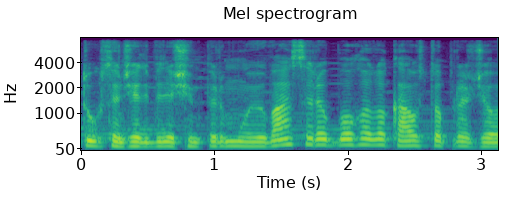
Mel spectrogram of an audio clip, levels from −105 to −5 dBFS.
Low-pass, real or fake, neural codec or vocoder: 7.2 kHz; real; none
